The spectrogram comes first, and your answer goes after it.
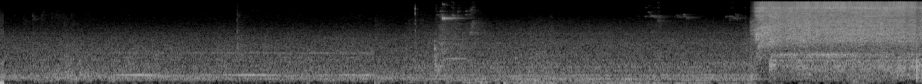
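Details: Hypertherm Powermax 45XP plasma cutter, over 5 years of daily use, after a new fan for error 3-10-0 cutouts after 10–15 minutes; fan at near full speed on a 33°C humid day: steady, even airflow, no rattle or tick, far better than the old fan.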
